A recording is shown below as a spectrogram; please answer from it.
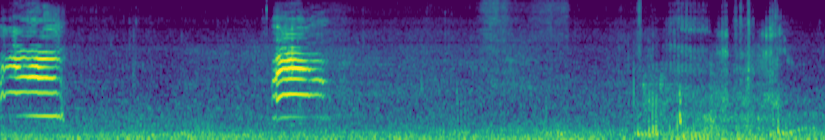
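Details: Black Persian cat living in a park, meowing in a sweet, affectionate voice: two short harmonic meows near the start, about two seconds apart, then faint rustling and low background hum.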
